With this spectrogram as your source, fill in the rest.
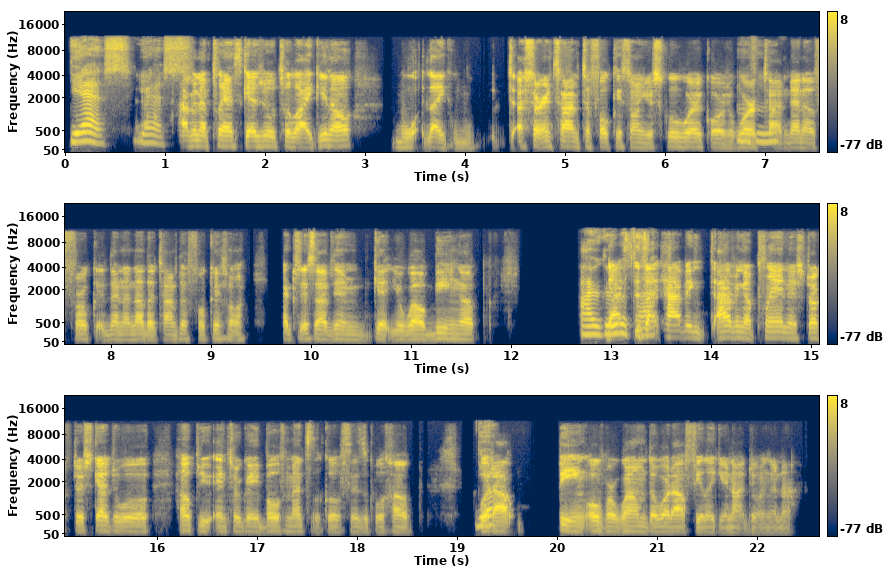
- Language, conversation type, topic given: English, unstructured, How can we find a healthy balance between caring for our minds and our bodies?
- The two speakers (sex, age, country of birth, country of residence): female, 25-29, United States, United States; male, 18-19, United States, United States
- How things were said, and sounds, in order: other background noise; tapping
